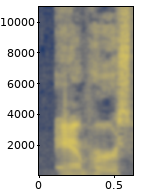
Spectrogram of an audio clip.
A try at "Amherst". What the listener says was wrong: It's Amherst. Don't pronounce the H.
